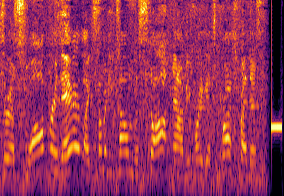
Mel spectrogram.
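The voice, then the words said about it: Canadian accent. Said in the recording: “listen to that Canadian accent. Oh, my God.”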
